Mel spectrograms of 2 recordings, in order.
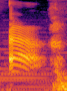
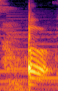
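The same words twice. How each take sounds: First: The vowel is open and wide. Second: The vowel is short and relaxed. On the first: The speaker calls it wrong. "your mouth opens wide, the lips go, they stretch, so it goes a" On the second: The speaker calls it right. "it remains in, I would say, a rest position. It's just a"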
